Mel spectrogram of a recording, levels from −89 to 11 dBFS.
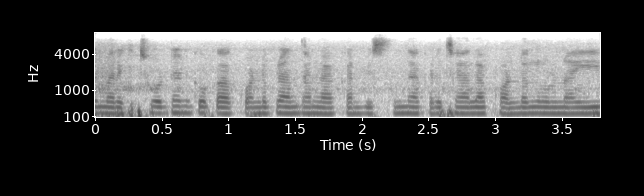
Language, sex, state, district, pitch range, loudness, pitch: Telugu, female, Andhra Pradesh, Guntur, 170-175 Hz, -32 LUFS, 170 Hz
